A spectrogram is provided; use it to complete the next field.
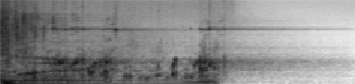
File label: Inked Humanoid Large Death; Enemies; Warframe; Shadowgrapher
